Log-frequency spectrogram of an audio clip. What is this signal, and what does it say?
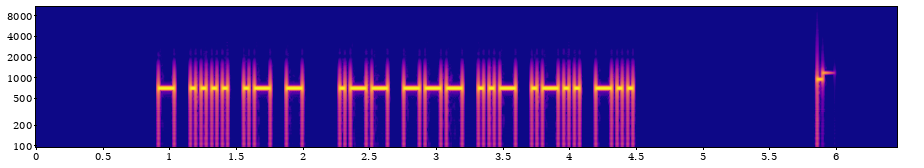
Morse code, heard as a keyed tone, about 30 wpm, 700 Hz. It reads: THAT WOULD
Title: Sets of 2 Words 30wpm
